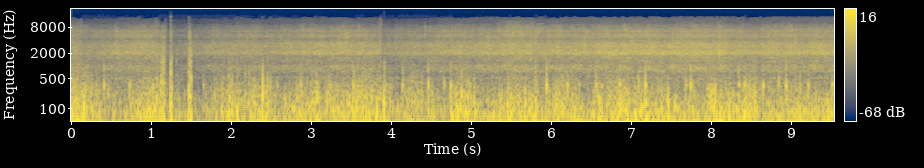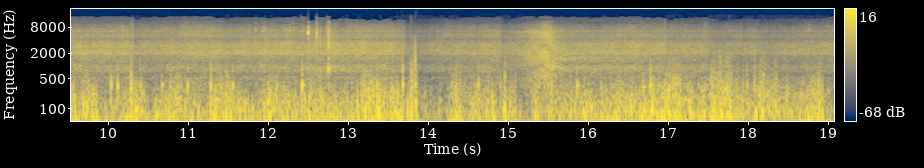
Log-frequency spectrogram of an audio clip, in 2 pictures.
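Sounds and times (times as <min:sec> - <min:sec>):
wind buffeting microphone: 0:00.0 - 0:19.0.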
